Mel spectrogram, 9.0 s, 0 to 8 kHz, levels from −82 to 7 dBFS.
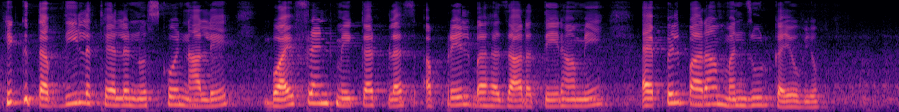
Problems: constant background noise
